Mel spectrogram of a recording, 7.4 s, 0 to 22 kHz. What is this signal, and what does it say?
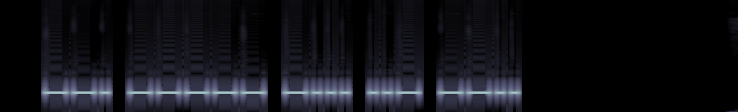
Morse code, heard as a keyed tone, about 17 wpm, 700 Hz. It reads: G0BUZ
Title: DXCC-100 Call Signs - 5 Characters - 17wpm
